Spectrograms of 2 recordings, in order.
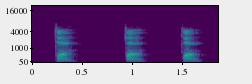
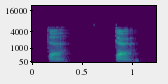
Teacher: D, as in dog, and it's the exact same of how T is made. The sound is produced by the tongue touching the back of the teeth.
